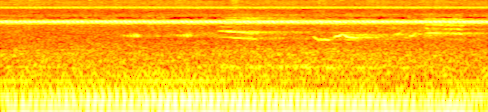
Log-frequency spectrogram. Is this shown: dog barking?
no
